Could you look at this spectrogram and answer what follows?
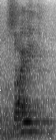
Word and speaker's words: scythe: साइथ, SCYTHE, साइथ, साइथ माने हंसिया होता है, और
